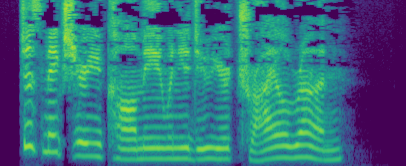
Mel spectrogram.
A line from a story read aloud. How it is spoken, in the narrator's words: Peter says, yawning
